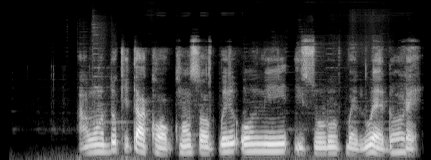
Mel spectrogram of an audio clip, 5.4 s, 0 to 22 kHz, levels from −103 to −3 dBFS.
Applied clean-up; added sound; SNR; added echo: neural mask model DeepFilterNet 3.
